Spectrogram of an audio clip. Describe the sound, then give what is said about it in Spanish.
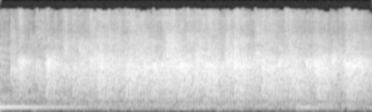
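An audience at a church service bursts into sustained, dense applause for the Lord, many hands clapping together in a steady, enveloping wash of sound that stays loud throughout with no speech over it. “Denle un fuerte aplauso al Señor.”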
